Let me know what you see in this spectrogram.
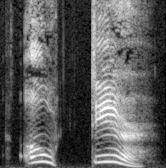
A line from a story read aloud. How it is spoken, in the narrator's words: cried Dorothy in dismay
